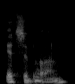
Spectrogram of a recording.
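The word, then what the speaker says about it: עִצָּבוֹן: Well, the first of the two nouns in word group number 2, and that's pronounced Itzabon, refers proleptically to the Itzabon of verse 17.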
